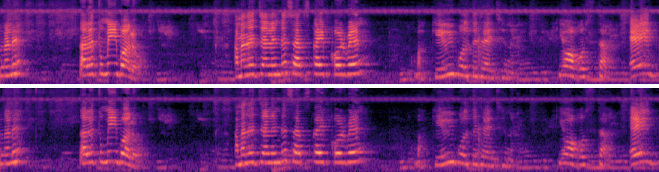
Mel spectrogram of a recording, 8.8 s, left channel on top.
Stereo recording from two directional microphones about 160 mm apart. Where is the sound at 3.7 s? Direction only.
20° right (ahead or behind).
